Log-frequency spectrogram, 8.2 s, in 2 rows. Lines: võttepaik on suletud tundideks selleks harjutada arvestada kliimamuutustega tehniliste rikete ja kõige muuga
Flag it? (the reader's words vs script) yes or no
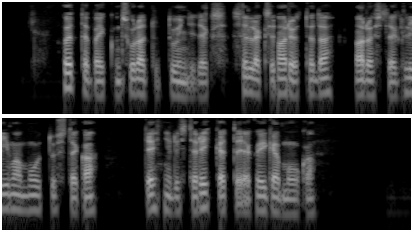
no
